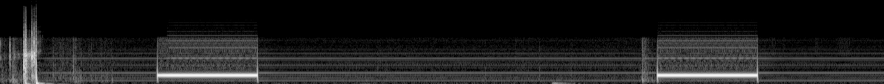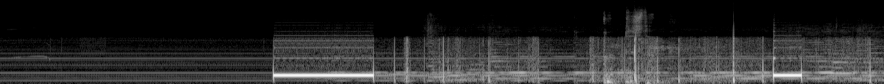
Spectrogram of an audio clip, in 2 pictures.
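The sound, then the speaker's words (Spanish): A telephone call rings out toward voicemail: three long, steady ringback tones spaced several seconds apart, then a stretch of crackly, garbled line sound and a brief closing tone. “Ya le vamos a marcar a Alejandra, tú. Alejandra, contéstame, Alejandra.”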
